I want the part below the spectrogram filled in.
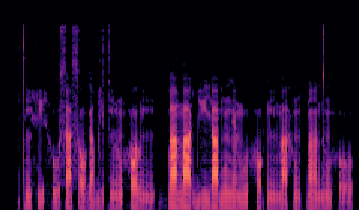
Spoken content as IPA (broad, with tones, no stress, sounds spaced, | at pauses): t ĩ˨ h i˧ h u˨ s a˨ s ɔ˨ ɡ a˨ b i˨ t ĩ˨ l ũ˨˦ h ɔ˦˨ l ĩ˨ | ɡ͡b a˦ m a˦˨ ɡ͡b i˧ j a˦ b ũ˦ ɡ ɛ̃˧ m u˦ h ɔ˧ k͡p ĩ˨ m a˨ h ũ˧ k͡p ã˧ d ũ˧ h o˨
